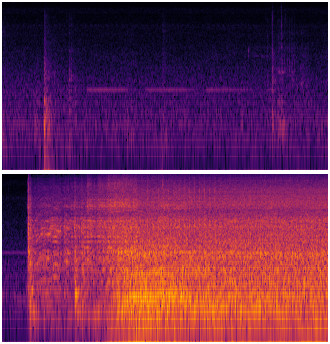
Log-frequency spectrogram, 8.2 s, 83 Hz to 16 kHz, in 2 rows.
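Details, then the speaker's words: 1997 Land Rover Discovery 1, key would not start the engine: after resoldering a connector, a few clicks, short crank, then engine catches and settles into an even idle; starts normally. "it's not often i'm wrong but this time i'm right that was its problem took a little bloody bit of solder"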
